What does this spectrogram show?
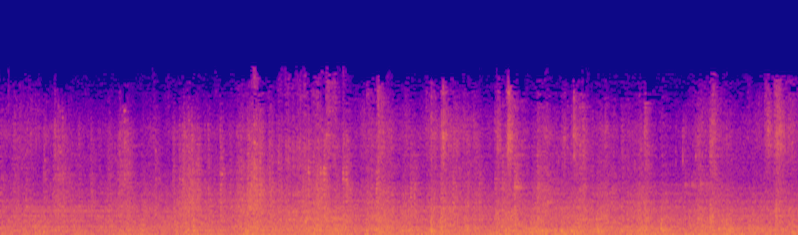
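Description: Freight cars, mostly covered hoppers and boxcars, rolling slowly past on steel wheels, with a steady rumble and irregular clicks as the wheels pass over the rail joints.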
